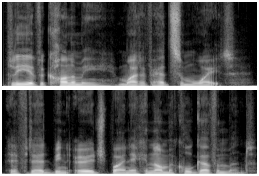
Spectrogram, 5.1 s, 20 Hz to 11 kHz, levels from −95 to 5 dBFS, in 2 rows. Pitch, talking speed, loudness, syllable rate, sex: 105 Hz, 210 wpm, -20 LUFS, 5.9 syllables/s, male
